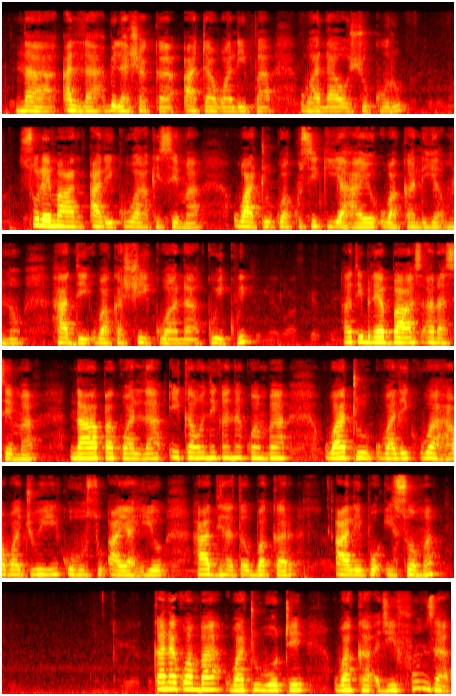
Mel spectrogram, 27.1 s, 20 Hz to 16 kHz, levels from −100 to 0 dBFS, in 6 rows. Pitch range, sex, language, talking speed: 140-170 Hz, male, Swahili, 100 wpm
